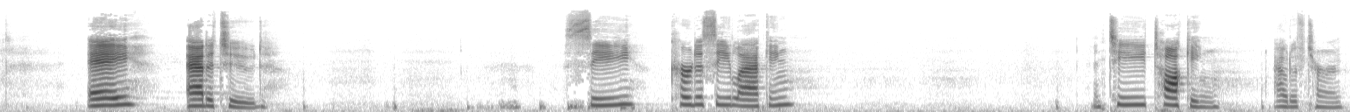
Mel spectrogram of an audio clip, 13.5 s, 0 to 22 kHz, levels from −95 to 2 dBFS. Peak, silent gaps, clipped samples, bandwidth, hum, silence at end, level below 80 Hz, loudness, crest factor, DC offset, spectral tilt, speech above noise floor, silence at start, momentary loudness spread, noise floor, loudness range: -8 dBFS; none; under 0.1%; 15.5 kHz; none; 0.1 s; -70 dBFS; -29 LUFS; 28 dB; under 0.1%; -2 dB/octave; 38 dB; 0.9 s; 23 LU; -72 dBFS; 17 LU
